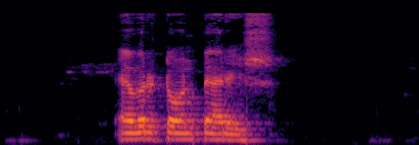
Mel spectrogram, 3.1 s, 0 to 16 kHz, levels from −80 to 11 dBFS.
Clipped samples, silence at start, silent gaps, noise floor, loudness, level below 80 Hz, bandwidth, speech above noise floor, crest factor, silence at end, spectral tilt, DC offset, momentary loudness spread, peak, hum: under 0.1%; 0.9 s; none; -78 dBFS; -21 LUFS; -64 dBFS; 11.5 kHz; 58 dB; 20 dB; 1.1 s; -4.5 dB/octave; under 0.1%; 9 LU; -4 dBFS; none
